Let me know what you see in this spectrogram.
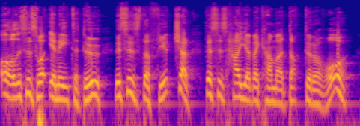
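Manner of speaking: put-on loud Scottish accent. Imitating Capaldi's Doctor lecturing about becoming a Doctor of War: Moffat impression. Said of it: "your Moffat impression sounds like the Scottish people from the film Brave".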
